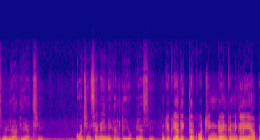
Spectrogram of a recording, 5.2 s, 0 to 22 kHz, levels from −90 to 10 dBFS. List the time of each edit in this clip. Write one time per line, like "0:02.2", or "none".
0:03.3

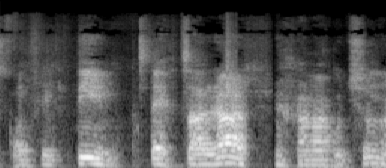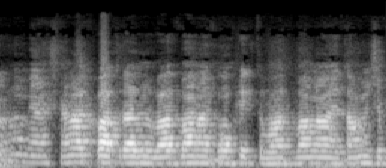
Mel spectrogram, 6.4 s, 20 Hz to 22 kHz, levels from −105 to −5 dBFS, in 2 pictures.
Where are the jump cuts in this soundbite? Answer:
0:01.1
0:02.3
0:03.6

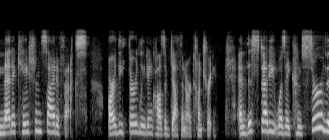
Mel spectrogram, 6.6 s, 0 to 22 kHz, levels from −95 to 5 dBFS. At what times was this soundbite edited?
0:04.5

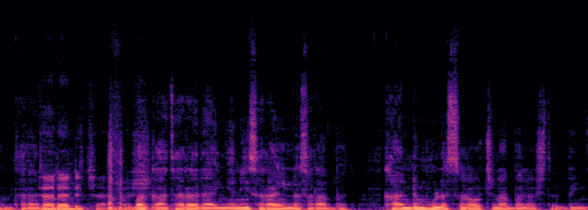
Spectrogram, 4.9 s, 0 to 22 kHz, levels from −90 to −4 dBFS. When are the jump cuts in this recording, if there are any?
0:03.1

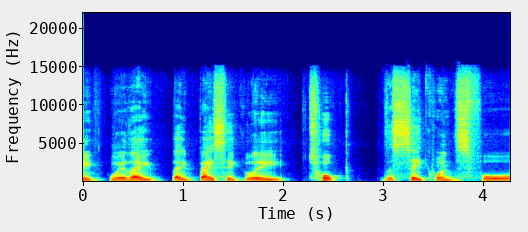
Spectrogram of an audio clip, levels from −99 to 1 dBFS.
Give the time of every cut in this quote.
0:02.2
0:02.8

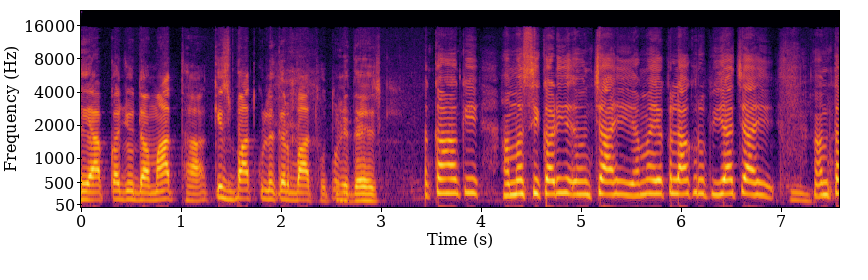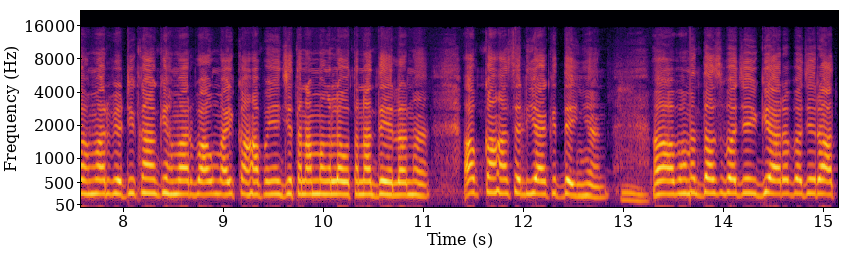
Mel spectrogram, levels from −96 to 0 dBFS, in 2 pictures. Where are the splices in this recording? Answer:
0:03.5
0:13.6

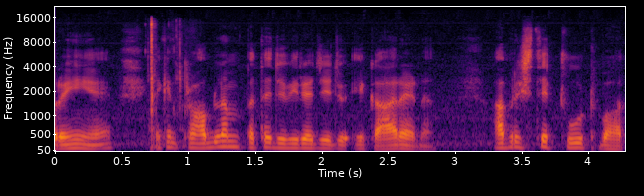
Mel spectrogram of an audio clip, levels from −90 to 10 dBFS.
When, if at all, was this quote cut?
none

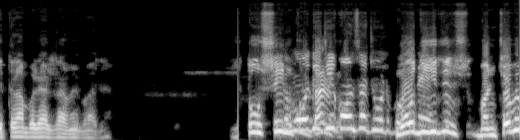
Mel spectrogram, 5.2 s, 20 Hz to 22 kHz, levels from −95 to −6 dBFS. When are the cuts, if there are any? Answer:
0:02.2

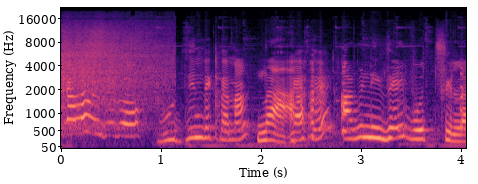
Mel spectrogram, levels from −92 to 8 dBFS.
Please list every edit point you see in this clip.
0:00.9
0:02.7

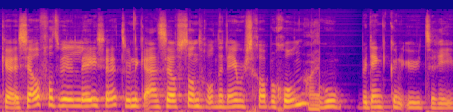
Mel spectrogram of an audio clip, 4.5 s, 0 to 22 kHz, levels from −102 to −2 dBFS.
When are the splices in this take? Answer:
0:03.0

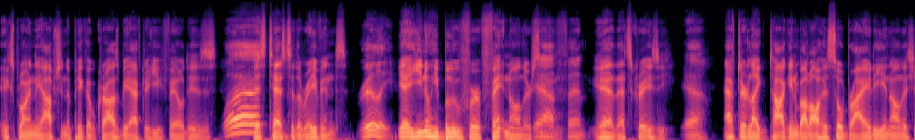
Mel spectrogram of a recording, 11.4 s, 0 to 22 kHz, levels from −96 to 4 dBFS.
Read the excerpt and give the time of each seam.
none

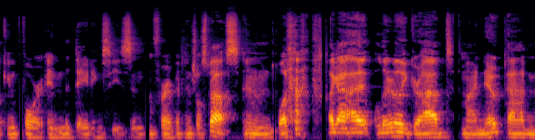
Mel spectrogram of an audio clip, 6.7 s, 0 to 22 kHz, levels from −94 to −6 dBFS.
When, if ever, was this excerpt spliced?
0:01.9

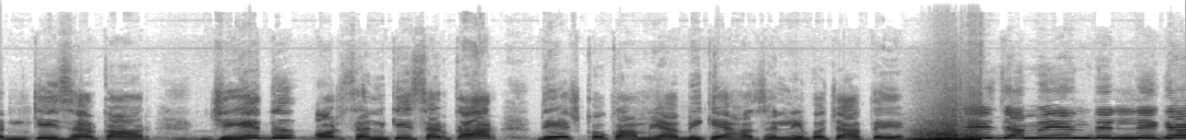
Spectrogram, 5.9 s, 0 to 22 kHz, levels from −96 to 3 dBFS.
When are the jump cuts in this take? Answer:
0:04.8

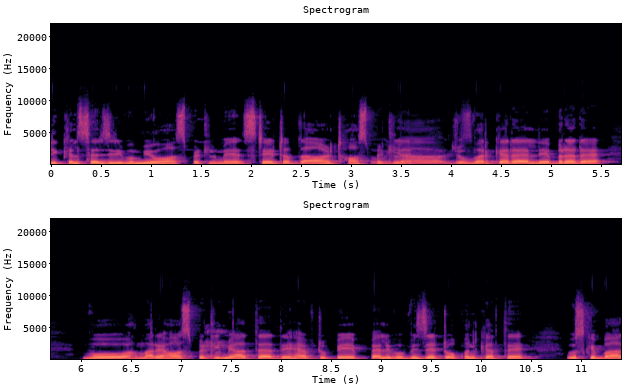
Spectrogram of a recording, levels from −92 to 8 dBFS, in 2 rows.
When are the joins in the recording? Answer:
0:03.8

